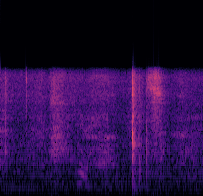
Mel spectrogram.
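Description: Faint background voices and breathing, with one sharp smack about two-thirds of the way through.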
